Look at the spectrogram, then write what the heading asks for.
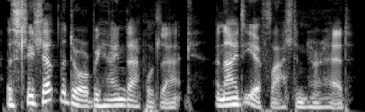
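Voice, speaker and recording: Animated man narrating a story. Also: lowish voice, normal speed, no echo, studio quality. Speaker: fan fiction reader.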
